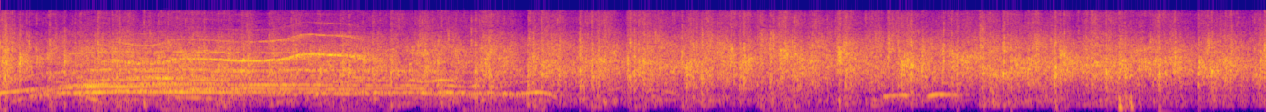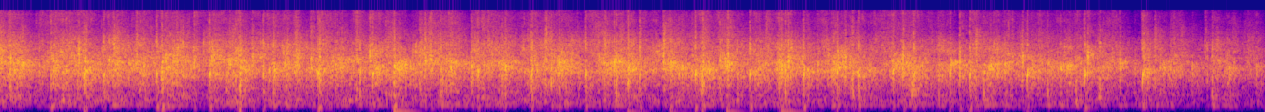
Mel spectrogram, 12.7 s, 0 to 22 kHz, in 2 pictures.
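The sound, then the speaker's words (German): A live audience bursts into loud, sustained applause with cheers and whistles, dense clapping for the whole stretch and fading slightly at the end. “Nach 35 Minuten ebbte der Applaus ab.”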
